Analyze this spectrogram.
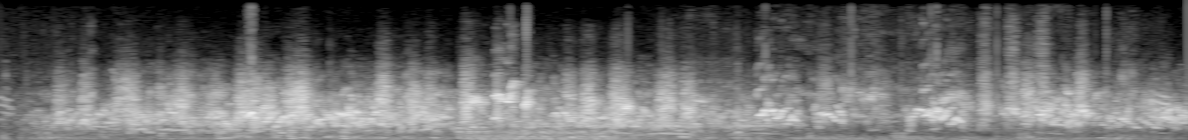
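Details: Budgies in a flock while eating food, giving a continuous jumble of raspy squawks, chirps and warbling chatter from many birds, steady in loudness throughout.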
